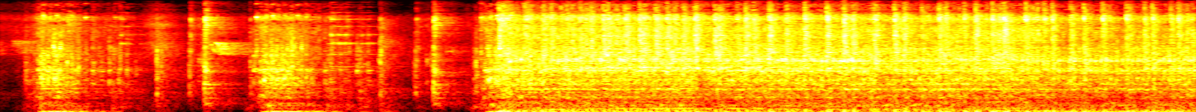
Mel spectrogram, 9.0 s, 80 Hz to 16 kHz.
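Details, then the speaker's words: 1989 Arctic Cat Jag 440 two-stroke snowmobile, first startup after carb clean and needle fix for a fuel delivery problem: a few uneven pull-start bursts, then catches into a steady crisp run with no misfire; healthy. "sounds much better oh yeah oh yeah it works holy crap that's got some response guys check this"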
